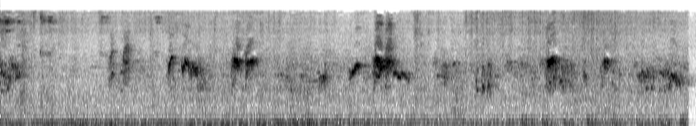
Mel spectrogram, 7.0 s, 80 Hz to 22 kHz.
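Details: Red-whiskered bulbuls pouring out during a release of 1000 birds, with clustered chirping notes in short bursts, some wing flutter, and a constant low rumble underneath.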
